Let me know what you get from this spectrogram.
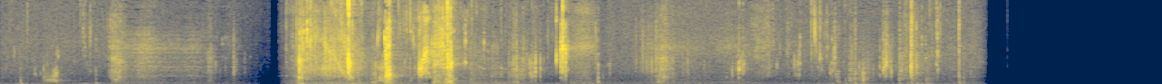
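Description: Close-up eating sounds: a person chewing and crunching food, with a loud run of crunches from about two seconds in and lighter, scattered ones after. The sound cuts off abruptly about a second before the end.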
